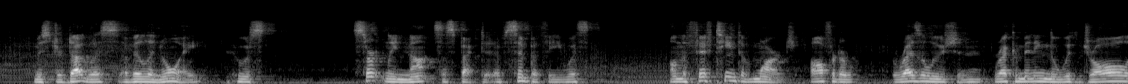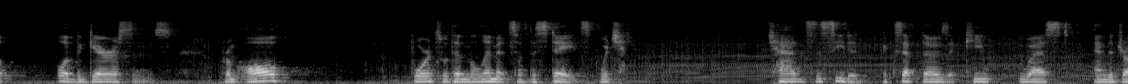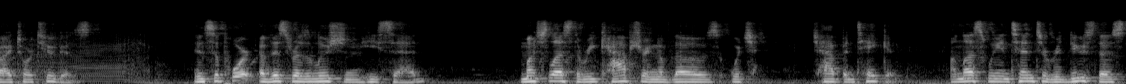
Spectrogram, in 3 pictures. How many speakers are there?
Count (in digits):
1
